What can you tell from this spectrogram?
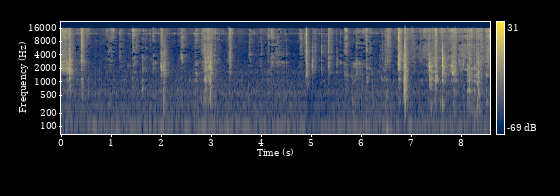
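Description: Handling noises: scattered light clicks and rustles as a glossy paper magazine and plush toys are moved about by hand.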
